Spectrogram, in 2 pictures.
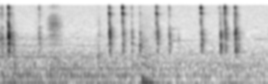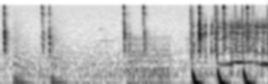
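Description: Arrow keys on a computer keyboard tapped in quick, irregular clicks, faint and close, during a Pokemon Reborn game, with a few soft electronic tones near the end.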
